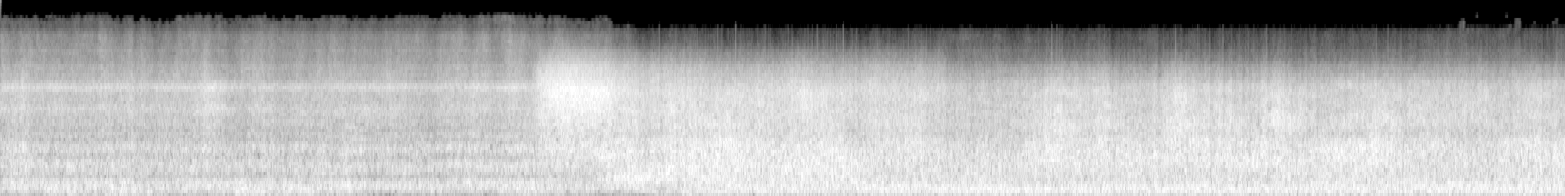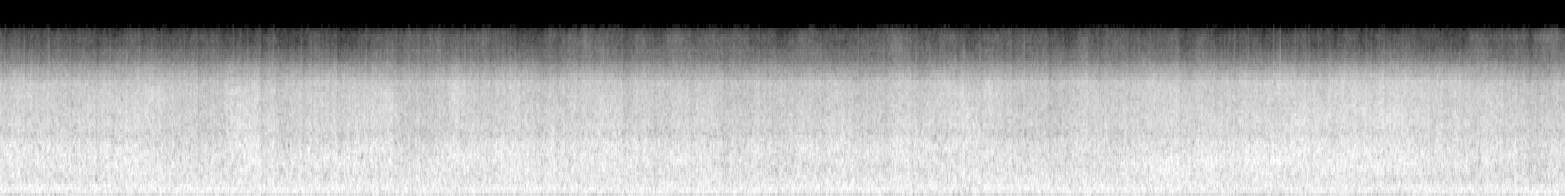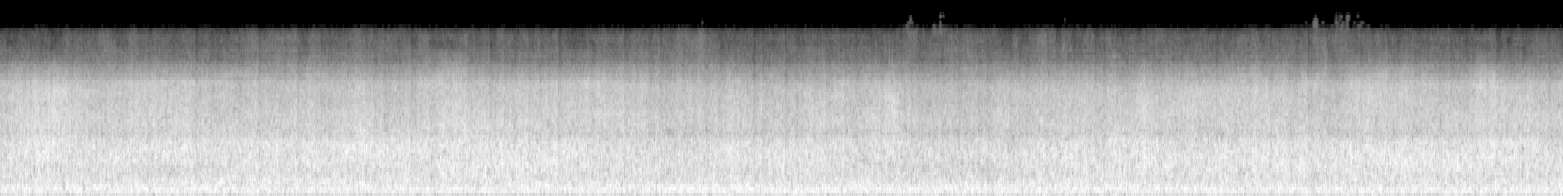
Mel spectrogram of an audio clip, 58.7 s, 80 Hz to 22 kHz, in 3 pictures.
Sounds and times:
Heavy engine (low frequency): 0.0s - 58.6s.

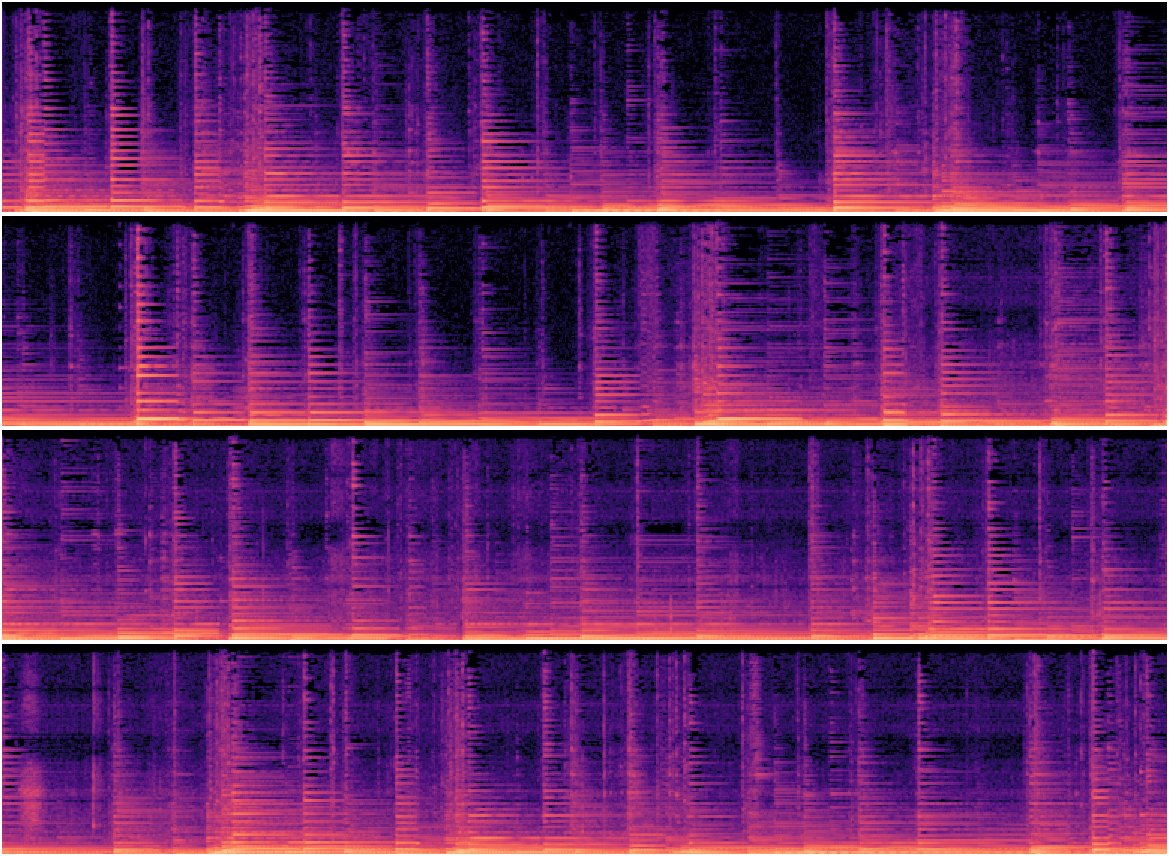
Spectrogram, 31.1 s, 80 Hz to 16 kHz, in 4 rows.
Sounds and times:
Music: 0.0s - 31.0s.

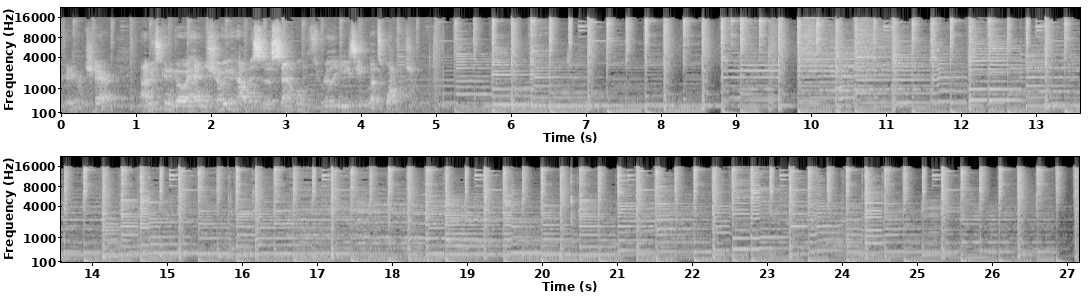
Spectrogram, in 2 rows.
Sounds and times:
Music: 0.0s - 27.1s.

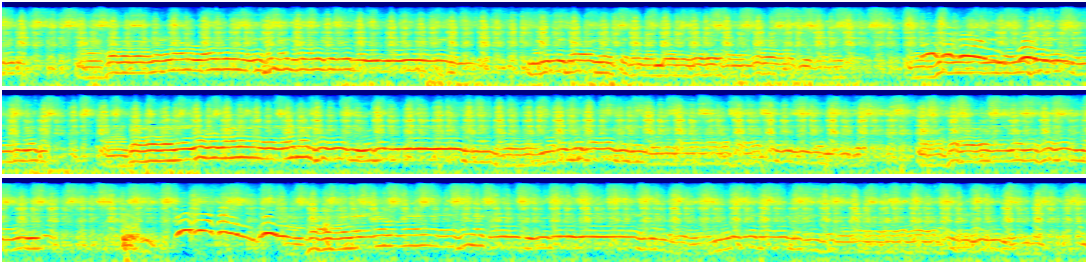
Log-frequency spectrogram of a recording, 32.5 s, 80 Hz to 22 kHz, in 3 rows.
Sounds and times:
Filing (rasp): 0.0s - 32.5s
Rub: 0.0s - 32.5s.

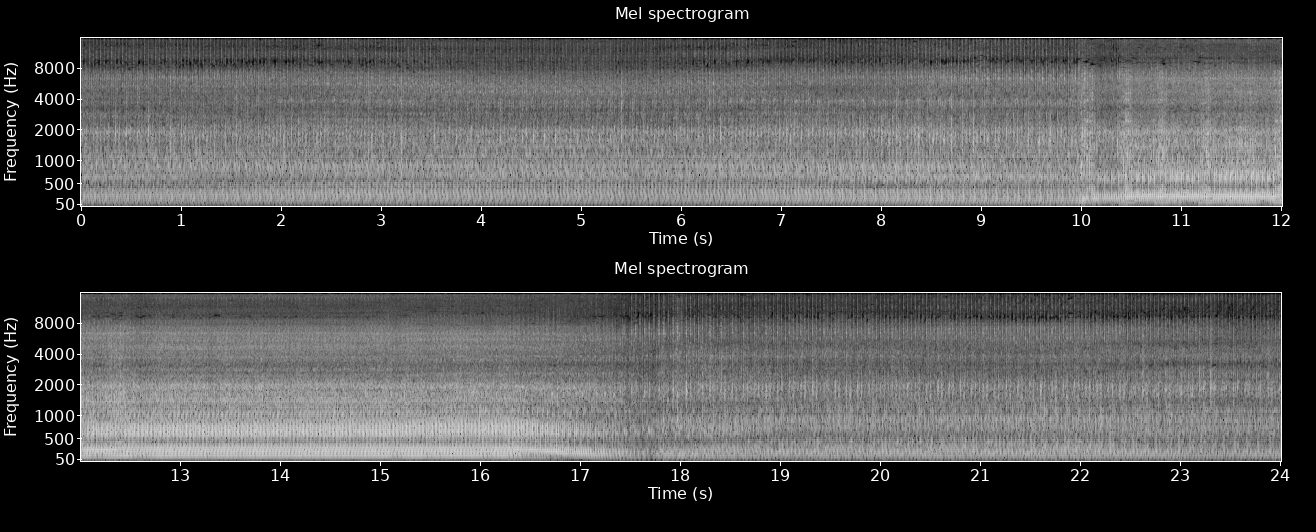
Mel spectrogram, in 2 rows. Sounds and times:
Engine: 0.0s - 24.0s.

